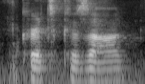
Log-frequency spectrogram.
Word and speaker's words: Kurzgesagt: like that thank you Kurt kazog that's how you pronounce it but yeah if you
